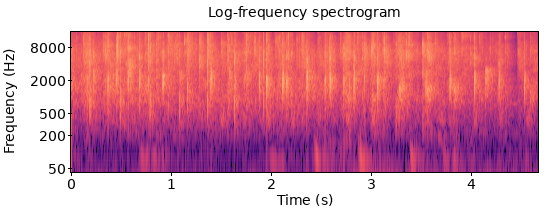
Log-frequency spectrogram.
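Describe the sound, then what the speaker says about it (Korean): A church congregation applauds at a founding worship service, a loud, dense run of rapid handclaps filling several seconds with no speech over it. "우리 박수로 하나님께 영광 드릴까요?"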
